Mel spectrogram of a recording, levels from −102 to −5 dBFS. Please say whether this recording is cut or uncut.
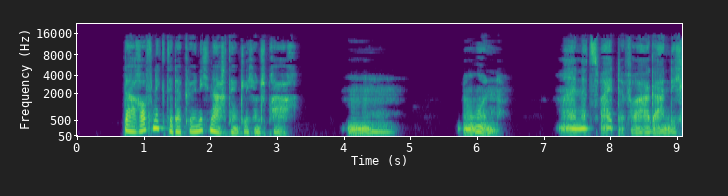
uncut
